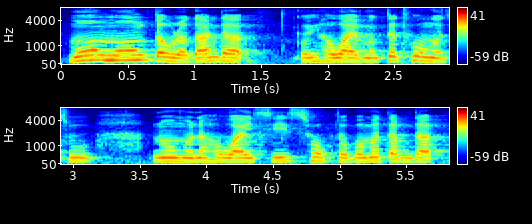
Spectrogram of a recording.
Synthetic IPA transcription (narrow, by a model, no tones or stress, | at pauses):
moŋmoŋtɐwɾɐɡandɐ | kʰojɦɐwajmɐk̚tɐtʰoŋɐsunoŋmɐnɐɦɐwajsisok̚tɐwbɐmɐtɐmdɐ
